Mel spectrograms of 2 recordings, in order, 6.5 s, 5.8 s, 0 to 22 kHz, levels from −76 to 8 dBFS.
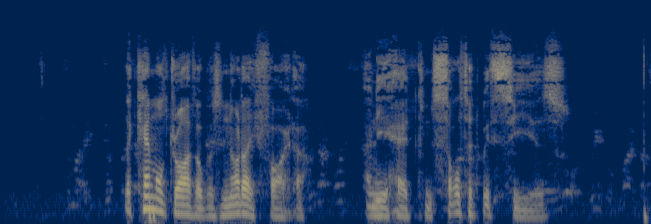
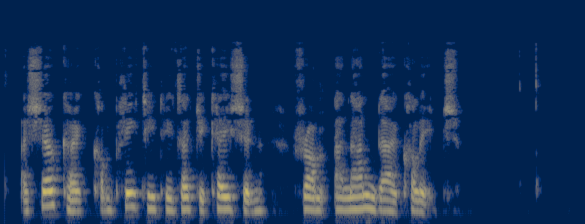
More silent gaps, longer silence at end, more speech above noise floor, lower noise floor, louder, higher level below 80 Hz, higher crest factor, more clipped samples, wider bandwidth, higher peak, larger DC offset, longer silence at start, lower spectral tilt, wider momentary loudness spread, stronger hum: neither; second, 0.05 s vs 1.3 s; second, 36 dB vs 61 dB; second, -59 dBFS vs -81 dBFS; second, -23 LUFS vs -20 LUFS; first, -52 dBFS vs -68 dBFS; first, 24 dB vs 16 dB; neither; first, 14 kHz vs 11.5 kHz; about the same, -2 dBFS vs -4 dBFS; neither; first, 1.25 s vs 0.2 s; second, -3 dB/octave vs -5 dB/octave; first, 15 LU vs 11 LU; neither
